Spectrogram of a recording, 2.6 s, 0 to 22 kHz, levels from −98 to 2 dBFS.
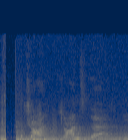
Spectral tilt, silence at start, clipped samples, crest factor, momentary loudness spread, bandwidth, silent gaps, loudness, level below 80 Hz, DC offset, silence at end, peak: -6.5 dB/octave; 0 s; under 0.1%; 18 dB; 8 LU; 16.5 kHz; none; -47 LUFS; -68 dBFS; under 0.1%; 0 s; -28 dBFS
